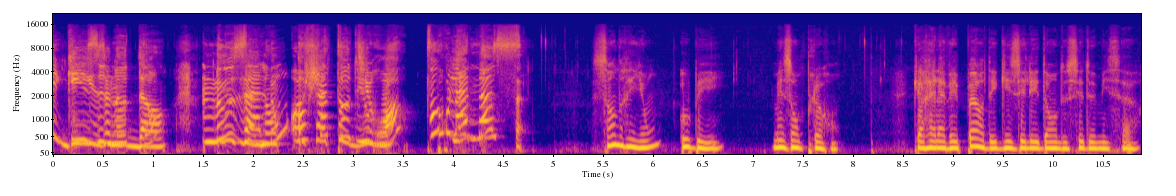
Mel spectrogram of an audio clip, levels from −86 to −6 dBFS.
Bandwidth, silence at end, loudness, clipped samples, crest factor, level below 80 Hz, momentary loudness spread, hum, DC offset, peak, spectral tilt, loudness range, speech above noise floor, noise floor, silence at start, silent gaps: 16 kHz; 0 s; -18 LUFS; under 0.1%; 10 dB; -44 dBFS; 7 LU; none; under 0.1%; -8 dBFS; -5 dB/octave; 2 LU; 33 dB; -50 dBFS; 0 s; none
